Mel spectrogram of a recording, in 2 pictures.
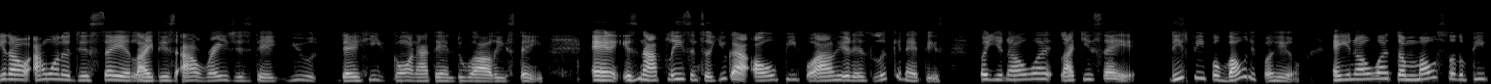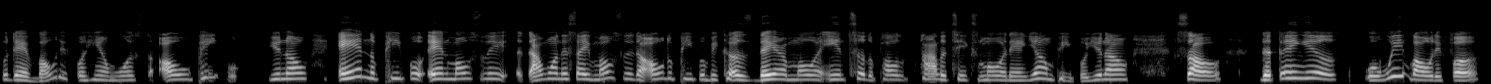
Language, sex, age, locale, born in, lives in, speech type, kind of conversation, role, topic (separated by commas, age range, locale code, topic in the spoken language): English, female, 35-39, en-US, United States, United States, conversation, unstructured, none, What is your opinion of politicians who put personal gain first?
